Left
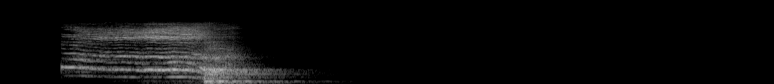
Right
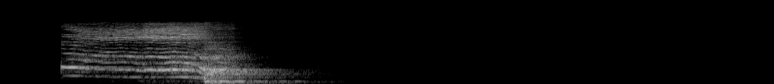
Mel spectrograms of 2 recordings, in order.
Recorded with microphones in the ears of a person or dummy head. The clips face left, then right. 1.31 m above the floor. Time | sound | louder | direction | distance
0.6 | a scream | right 3 dB | 10° right (ahead or behind) | 2.5 m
